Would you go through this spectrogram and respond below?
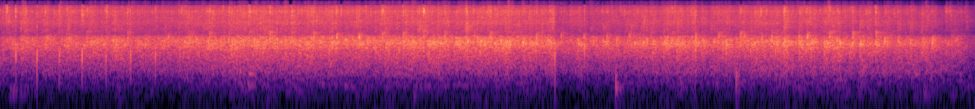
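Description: Sustained, dense applause from an audience at a German Society symposium welcomes a speaker to the stage. Steady and fairly loud clapping fills the whole stretch with no break.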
